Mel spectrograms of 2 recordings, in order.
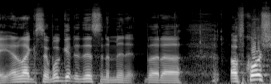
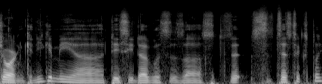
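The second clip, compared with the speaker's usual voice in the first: podcast-host impression, much lower and quieter; 5 semitones lower, 9 dB quieter than usual. Mid-rant about another man, a speaker does his Joe Rogan impression. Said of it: "Let me do my Joe Rogan".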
